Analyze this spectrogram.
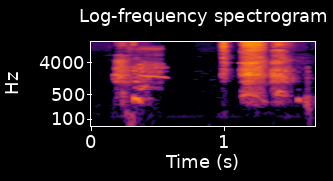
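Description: A gasping intake of breath followed by a sharp, breathy sneeze burst, two noisy hisses within about two seconds, fairly loud and with no talking over them.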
